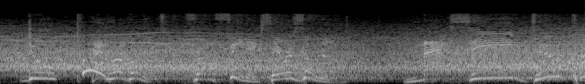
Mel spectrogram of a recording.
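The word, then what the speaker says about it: Dupri: Uh, Michael, it's pronounced Drippon from Phoenix, Arizona, Maxine Dri.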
